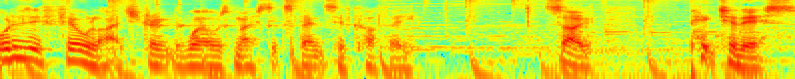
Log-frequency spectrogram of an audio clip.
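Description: A man talks at a moderate pace with clear music playing in the background. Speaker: coffee channel host. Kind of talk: casual vlog chat. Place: home room.

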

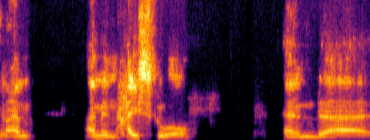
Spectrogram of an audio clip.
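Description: Speaking at a moderate pace with fairly even intonation, a man comes through dry with no echo against a quiet background. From Milwaukee, Wisconsin. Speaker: tech company founder and CEO. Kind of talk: casual interview. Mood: warm, reflective. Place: home room. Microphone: video call.

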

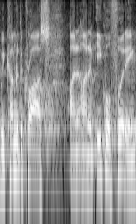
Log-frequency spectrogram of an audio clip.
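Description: This man talks at a fairly quick pace with fairly even intonation. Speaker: pastor. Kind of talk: sermon. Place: church.

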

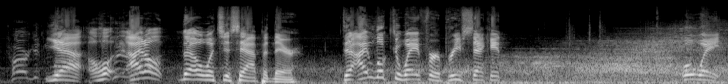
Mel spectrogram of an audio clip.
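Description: A man's high-pitched voice with lively intonation at a moderate pace, over noticeable background noise. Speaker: live game commentator / streamer. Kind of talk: live game commentary. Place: home room.

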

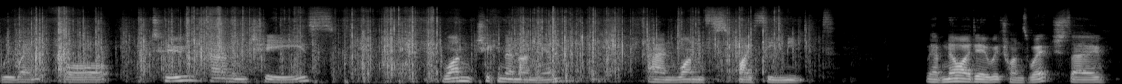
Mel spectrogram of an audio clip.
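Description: A man's voice against noticeable background noise. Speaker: travel vlogger. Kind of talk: casual vlog chat. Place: home room.

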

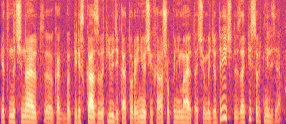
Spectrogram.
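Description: Very fast and dry with no echo, a man's voice moves with ordinary pitch variation. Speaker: education data researcher; speaker. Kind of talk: conference talk. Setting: stage with audience. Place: hall.

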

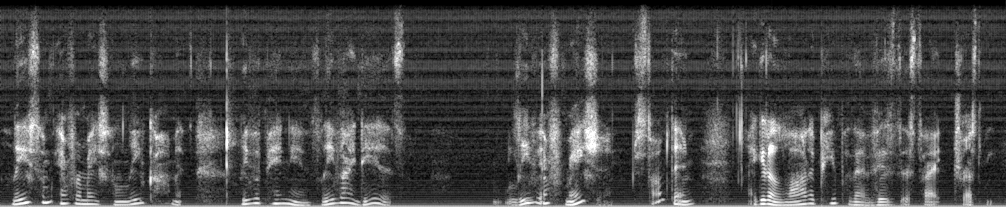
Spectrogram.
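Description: Over music in the background, a woman with a very deep, low pitch speaks at a moderate pace in a flat monotone, with a dry sound and no echo. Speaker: podcaster. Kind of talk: casual vlog chat. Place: home room. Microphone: headset.

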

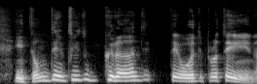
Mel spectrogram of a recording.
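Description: A man is speaking. The background is quiet. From Brazil. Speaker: university professor. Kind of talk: educational demonstration, explaining. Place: kitchen. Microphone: lapel.

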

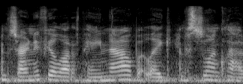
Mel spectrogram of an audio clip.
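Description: A woman speaks over loud background noise. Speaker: new mother vlogger. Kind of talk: casual vlog chat. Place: home room. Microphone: phone near.

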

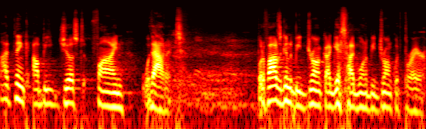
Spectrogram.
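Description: With long, frequent pauses, a man talks at a moderate pace with ordinary pitch variation over light background noise. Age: 40s. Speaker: pastor. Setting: church sanctuary before a congregation. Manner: conversational asides with filler words like uh; earnest, rising exhortation with repeated rhetorical questions. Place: church. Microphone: headset.

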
